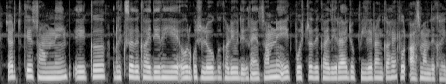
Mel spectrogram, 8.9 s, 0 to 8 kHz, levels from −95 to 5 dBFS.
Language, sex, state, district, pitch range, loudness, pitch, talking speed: Hindi, male, Bihar, Madhepura, 150-165 Hz, -17 LUFS, 155 Hz, 220 wpm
